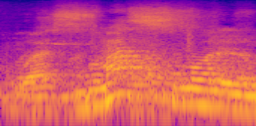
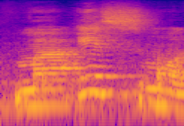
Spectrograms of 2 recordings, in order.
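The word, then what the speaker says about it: ما اسم: Masmul mudiri. Bukan kita baca maismul tapi apa? Masmul.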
